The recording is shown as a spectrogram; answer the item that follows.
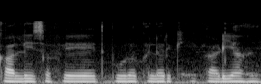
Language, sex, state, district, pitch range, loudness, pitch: Hindi, male, Rajasthan, Bikaner, 130-135 Hz, -18 LUFS, 135 Hz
